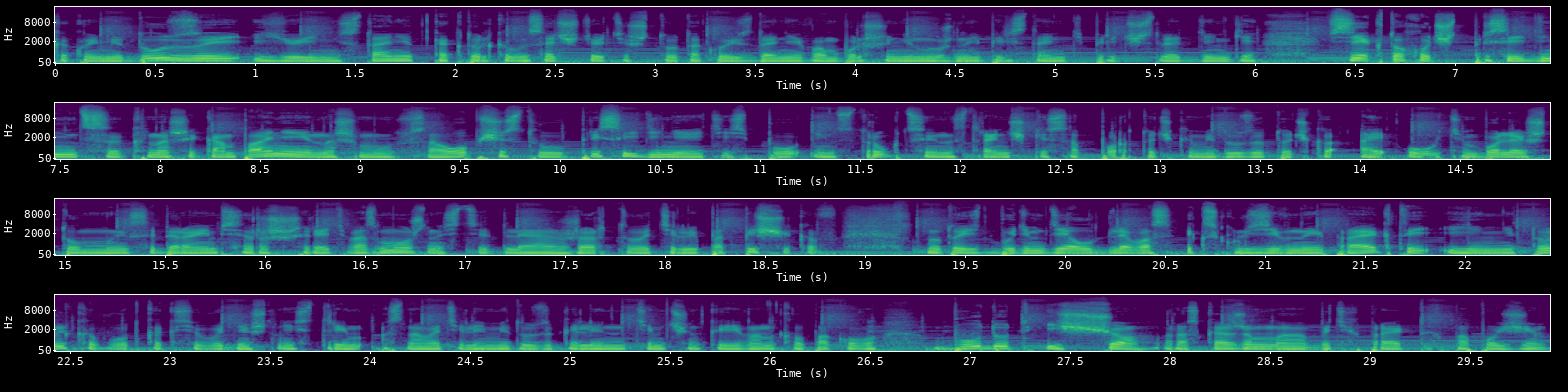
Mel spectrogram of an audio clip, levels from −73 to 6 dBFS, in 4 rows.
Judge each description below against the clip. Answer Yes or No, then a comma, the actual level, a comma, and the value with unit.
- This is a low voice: Yes, low, 115 Hz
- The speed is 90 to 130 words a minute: No, average, 155 wpm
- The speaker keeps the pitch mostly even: Yes, narrow, 1.8 semitones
